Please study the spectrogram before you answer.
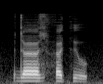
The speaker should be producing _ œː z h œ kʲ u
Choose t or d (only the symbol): d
